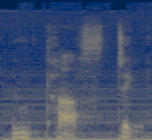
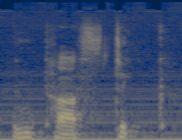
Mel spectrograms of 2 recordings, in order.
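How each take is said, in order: First: The middle syllables are dropped from the word. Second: The middle syllables are dropped from the word.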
